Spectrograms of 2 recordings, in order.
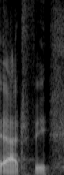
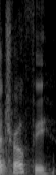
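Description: First: Atrophy said AT-ruh-fee; first syllable of atrophy stressed, short middle; usual pronunciation. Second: Atrophy said at-TROH-fee, unsure; tentative long TROH in atrophy; alternate pronunciation. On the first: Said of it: "I usually say". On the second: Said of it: "I usually say atrophy". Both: Shown as a demonstration.

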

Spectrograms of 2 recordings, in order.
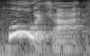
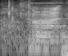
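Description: First: Ooh pitched way up, then falling; hot-food ooh, high and loud; exaggerated ooh. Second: Said in the usual way. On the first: Shown as a demonstration.

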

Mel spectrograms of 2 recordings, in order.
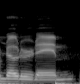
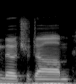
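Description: First: Notre Dame said NO-ter DAME; "Notre Dame" flattened into American NO-ter DAYM; Americanized pronunciation. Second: Notre Dame said NO-truh DAHM; French-style pronunciation. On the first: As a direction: say "Notre Dame" slowly, Dame rhyming with name. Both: Shown as a demonstration. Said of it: "if you're an asshole".

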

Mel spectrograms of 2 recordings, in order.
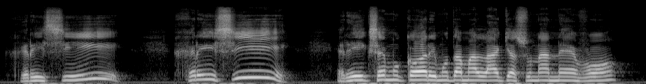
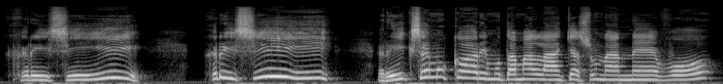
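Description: First: High, loud witch call. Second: High, loud put-on witch call; young man mimicking the witch, calling up high; prince faking the witch. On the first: Acted. Witch calls up to her daughter in the tower, high and loud. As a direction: sing it up to the tower window like a witch. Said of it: "ακούστηκε η μάγισσα να φωνάζει". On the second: Prince imitates the witch calling up to the tower. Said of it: "Άλλαξε τη φωνή του τάχα μου πως είναι η μάγισσα".

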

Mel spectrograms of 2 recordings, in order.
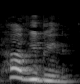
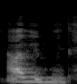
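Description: First: Loud cheery how; loud greeting. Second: Said in the usual way. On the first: Shown as a demonstration. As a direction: call it out brightly. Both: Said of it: "I keep asking".

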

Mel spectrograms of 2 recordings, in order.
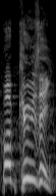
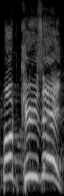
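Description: First: Put-on weak Boston accent; a hint of Boston accent. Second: Put-on higher, slow shouted Boston accent. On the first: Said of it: "I just did my Boston accent". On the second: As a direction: belt it in broad Boston accent. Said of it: "That was pathetic".

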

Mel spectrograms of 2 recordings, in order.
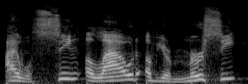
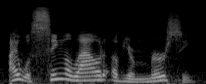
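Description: First: Slow, raised praise; proclaimed reading. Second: Quieter, dwelling on the line; softer savoring. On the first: Preacher reading the praise line, slow and raised. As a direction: proclaim it like a vow. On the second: Preacher savoring the verse he loves, softer. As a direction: savor the words gently. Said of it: "Notice, I love this". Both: Acted.

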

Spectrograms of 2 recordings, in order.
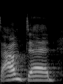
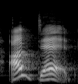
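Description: First: Said in the usual way. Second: Louder, emphatic mock declaration; imitating a bold exclamation; retold exclamation. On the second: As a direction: announce it with a punch. Retold line, then repeated by [name].

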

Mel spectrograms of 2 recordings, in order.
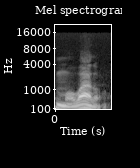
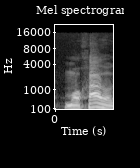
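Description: First: "movado" said with a v in the middle; "movado" with v replacing the throaty j; corrected brand name. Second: "mojado" said with a j sound in place of v; "mojado" with a throaty j in the middle; mispronounced brand. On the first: Shown as a demonstration. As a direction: give the corrected "movado", louder. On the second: Retold or imitated. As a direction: quote the mistaken "mojado". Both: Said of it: "No es mojado, es movado".

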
